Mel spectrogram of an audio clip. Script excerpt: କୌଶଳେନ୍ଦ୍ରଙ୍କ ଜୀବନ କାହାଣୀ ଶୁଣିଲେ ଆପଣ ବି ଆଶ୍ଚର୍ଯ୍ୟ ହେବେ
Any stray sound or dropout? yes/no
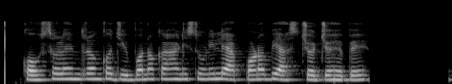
no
